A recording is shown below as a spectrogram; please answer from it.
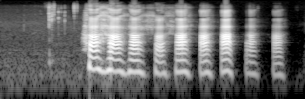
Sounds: Laughter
